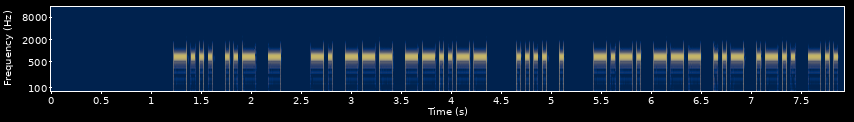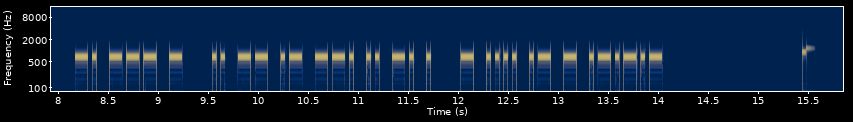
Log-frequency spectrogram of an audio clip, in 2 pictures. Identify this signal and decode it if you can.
Morse code, heard as a keyed tone, about 28 wpm, 700 Hz. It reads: BUT NO, HE COULD NOT IMAGINE THAT.
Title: Sentences from Top 1400 Words 28wpm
